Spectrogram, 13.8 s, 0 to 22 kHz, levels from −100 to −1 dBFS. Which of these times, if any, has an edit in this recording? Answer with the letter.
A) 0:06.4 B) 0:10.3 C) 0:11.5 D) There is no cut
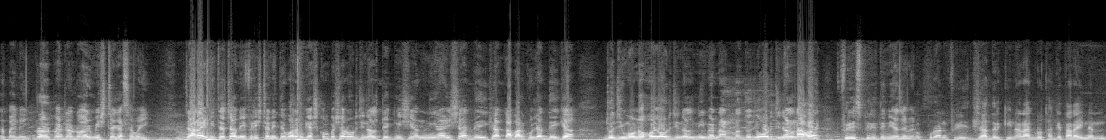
C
